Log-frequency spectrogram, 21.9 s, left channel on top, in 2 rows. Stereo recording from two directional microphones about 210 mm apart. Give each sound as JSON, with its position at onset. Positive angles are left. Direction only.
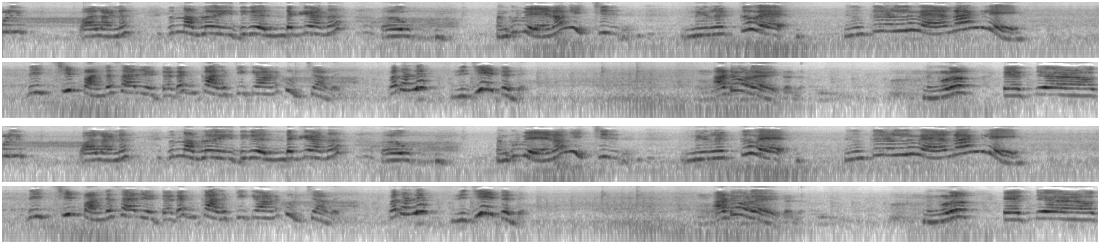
{"t": 0.8, "sound": "babbling", "side_deg": 0}
{"t": 4.9, "sound": "a sound", "side_deg": 5}
{"t": 8.4, "sound": "babbling", "side_deg": 5}
{"t": 11.2, "sound": "a sound", "side_deg": 0}
{"t": 14.8, "sound": "baby laughter", "side_deg": 5}
{"t": 18.1, "sound": "babbling", "side_deg": 5}
{"t": 20.1, "sound": "babbling", "side_deg": 5}
{"t": 20.9, "sound": "child singing", "side_deg": 5}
